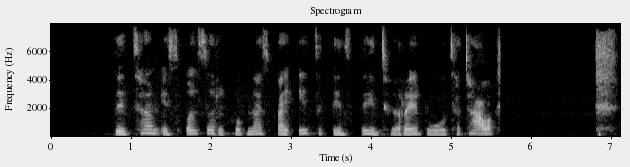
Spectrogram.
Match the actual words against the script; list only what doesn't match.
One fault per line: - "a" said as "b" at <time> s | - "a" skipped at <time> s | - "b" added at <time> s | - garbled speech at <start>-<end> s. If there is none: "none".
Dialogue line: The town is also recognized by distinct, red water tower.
- "its" added at 3.1 s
